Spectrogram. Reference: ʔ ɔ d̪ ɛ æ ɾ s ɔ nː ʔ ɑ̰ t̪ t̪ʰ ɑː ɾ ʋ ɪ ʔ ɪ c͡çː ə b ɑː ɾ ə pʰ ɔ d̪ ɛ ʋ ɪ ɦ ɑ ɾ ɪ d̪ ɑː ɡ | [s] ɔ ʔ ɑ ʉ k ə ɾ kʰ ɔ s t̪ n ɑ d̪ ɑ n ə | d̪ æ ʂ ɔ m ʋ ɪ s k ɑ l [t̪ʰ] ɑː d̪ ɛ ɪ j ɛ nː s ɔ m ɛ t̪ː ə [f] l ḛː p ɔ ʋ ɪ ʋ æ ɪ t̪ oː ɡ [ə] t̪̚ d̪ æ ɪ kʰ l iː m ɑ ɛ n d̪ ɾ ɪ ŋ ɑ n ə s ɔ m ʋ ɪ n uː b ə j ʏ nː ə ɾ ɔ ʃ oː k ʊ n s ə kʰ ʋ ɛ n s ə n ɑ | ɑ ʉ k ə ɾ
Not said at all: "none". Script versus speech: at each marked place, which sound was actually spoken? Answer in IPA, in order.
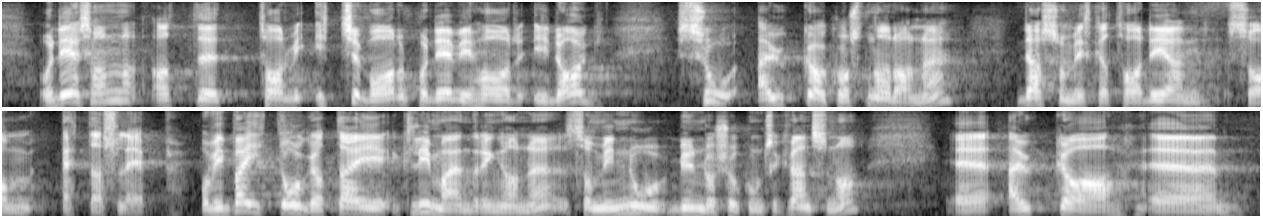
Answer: s, t̪ʰ, ʂ, ɑ

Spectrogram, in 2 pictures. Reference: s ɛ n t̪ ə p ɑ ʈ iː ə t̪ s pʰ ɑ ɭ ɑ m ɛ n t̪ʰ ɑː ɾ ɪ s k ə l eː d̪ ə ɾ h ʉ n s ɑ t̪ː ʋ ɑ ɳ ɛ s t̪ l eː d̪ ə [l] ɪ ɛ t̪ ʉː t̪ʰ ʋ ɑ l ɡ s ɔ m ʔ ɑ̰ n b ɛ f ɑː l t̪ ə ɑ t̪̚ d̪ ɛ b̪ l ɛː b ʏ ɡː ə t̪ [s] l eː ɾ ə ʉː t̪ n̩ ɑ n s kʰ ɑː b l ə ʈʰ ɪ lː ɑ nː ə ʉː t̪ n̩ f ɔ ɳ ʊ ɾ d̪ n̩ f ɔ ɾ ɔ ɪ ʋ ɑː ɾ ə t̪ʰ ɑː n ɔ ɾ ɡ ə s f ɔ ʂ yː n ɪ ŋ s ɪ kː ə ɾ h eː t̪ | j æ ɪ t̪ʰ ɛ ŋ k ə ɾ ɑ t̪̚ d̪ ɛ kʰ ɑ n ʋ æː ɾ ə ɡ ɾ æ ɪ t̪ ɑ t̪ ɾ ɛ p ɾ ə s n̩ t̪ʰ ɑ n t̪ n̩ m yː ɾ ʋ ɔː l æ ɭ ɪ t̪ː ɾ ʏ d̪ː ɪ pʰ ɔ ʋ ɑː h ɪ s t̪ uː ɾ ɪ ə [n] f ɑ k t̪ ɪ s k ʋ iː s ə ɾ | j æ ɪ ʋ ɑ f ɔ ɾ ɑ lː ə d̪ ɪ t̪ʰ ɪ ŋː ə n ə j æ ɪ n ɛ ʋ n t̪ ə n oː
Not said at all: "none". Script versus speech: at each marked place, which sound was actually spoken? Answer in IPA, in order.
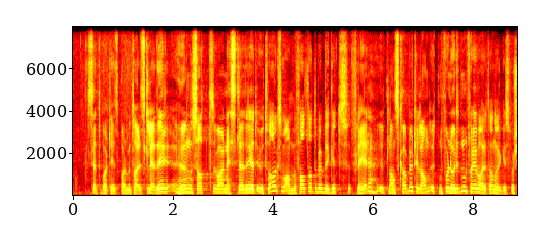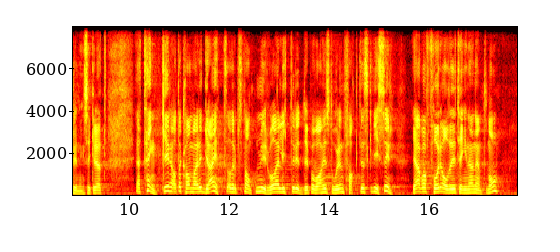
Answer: ɾ, f, n

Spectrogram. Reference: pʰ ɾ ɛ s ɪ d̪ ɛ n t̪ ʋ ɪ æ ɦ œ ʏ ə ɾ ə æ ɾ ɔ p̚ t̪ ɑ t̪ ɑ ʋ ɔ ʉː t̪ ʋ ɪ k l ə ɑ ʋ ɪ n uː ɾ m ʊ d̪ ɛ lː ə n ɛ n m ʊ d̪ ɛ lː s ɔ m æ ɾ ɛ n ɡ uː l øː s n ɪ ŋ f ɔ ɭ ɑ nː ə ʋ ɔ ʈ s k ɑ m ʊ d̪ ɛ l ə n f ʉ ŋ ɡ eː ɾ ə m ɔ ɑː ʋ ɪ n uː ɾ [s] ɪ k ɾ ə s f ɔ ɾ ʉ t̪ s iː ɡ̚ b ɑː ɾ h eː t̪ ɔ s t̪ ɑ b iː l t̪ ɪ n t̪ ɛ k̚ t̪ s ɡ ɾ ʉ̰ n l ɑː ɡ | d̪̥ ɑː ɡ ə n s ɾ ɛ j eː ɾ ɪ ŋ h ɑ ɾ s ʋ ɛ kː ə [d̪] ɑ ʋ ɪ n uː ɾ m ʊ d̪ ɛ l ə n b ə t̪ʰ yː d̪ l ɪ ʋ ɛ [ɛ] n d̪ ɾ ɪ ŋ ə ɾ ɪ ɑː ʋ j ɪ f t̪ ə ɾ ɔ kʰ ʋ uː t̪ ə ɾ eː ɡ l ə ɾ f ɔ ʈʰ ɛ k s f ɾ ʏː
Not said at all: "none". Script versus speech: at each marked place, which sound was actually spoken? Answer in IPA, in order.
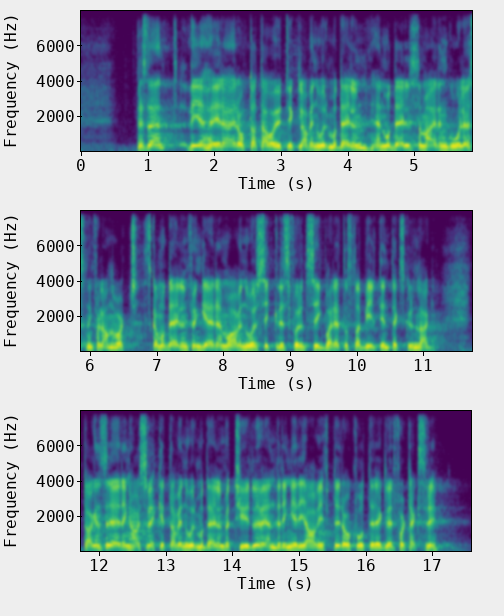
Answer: s, t̪, ɛ

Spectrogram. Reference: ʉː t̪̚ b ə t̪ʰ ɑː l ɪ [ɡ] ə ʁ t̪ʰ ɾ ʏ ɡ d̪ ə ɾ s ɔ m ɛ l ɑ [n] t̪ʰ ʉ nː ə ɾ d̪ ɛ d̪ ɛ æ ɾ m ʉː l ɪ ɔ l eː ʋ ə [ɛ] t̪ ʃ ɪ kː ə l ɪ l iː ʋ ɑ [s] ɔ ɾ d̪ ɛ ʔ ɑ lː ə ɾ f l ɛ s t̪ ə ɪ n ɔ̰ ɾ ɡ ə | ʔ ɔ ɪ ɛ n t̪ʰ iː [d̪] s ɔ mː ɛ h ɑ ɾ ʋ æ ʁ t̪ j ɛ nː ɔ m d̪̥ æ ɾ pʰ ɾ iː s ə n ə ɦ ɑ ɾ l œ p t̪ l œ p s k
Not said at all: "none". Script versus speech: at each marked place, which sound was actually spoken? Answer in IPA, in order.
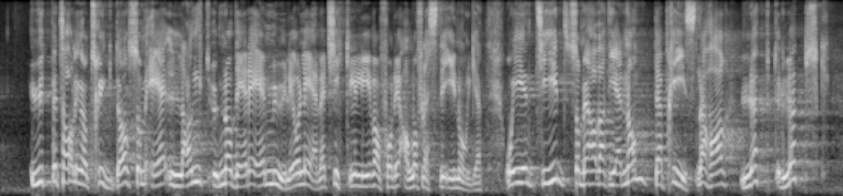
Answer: ŋ, ŋ, ɛ, f, d̪

